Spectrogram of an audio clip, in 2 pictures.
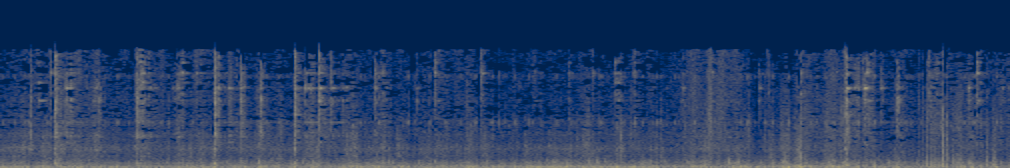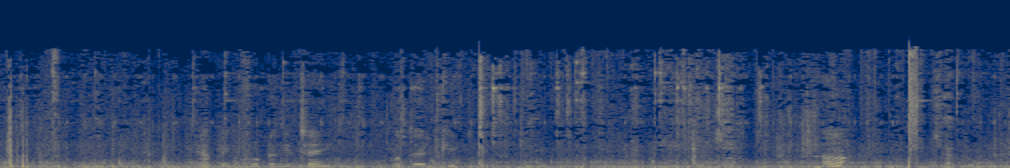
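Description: Car cabin noise while driving slowly over a rough unpaved gravel track: a steady low road rumble with many irregular clicks and knocks from the tyres on loose stones and the car body rattling.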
